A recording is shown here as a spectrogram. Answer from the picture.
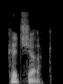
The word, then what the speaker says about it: Tkachuk: The T is very silent. It's Tkachuk.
